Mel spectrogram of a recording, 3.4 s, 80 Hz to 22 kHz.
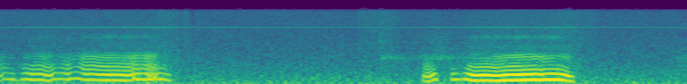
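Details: Loud tonal whistling snores, one per breath about two seconds apart, from a sleeping 25-pound overweight male cat napping during the day, filmed on an action camera; feline snoring.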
